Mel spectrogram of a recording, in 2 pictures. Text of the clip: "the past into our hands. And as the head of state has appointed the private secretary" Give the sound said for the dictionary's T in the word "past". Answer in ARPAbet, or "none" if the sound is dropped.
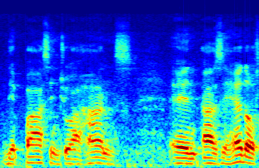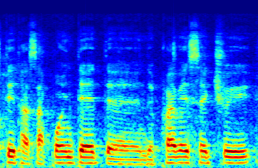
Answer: none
